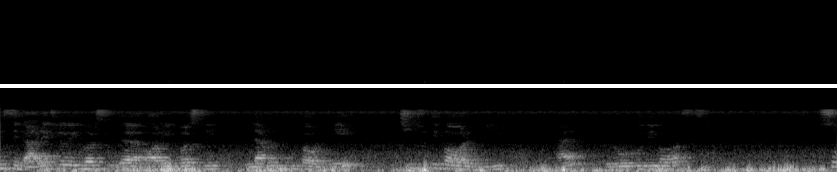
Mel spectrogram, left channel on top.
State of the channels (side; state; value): left; silent; 61 dB below the other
